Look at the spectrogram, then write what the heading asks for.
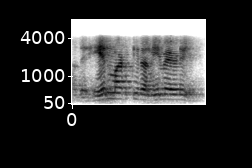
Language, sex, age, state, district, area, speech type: Kannada, male, 18-30, Karnataka, Chitradurga, urban, conversation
